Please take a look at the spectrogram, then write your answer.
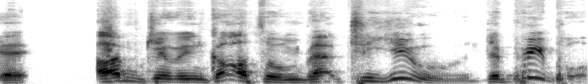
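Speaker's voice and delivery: very low, extra-bass voice, rising. Speaker, asked by others for extra bass, tries the line again; extra bass voice. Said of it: "Extra, extra bass".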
